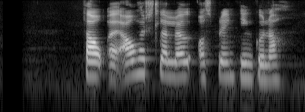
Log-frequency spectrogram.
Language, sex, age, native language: Icelandic, female, 40-49, Icelandic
